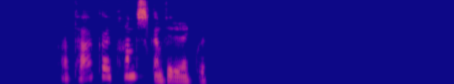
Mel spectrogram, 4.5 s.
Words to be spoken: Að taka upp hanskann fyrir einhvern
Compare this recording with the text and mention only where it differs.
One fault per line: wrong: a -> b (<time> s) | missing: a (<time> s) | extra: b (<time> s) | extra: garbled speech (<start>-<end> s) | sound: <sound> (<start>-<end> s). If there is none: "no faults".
no faults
